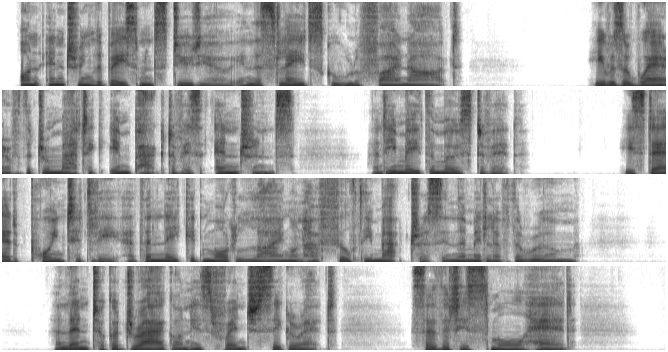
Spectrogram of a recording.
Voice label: Narration

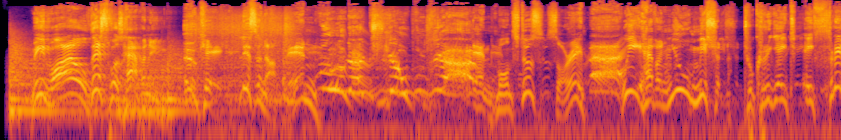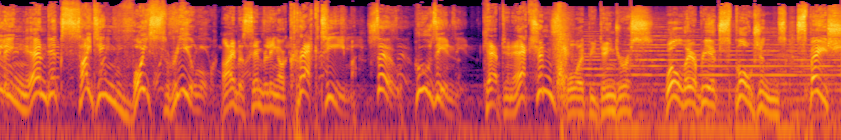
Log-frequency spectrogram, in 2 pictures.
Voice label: Character

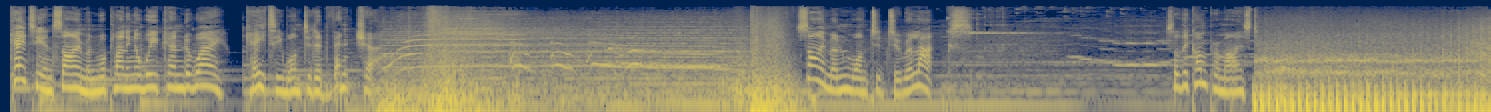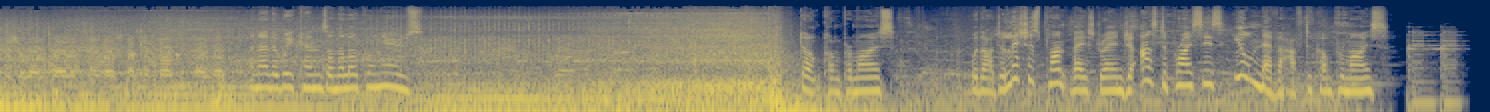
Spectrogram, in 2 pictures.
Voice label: Commercial; ASDA

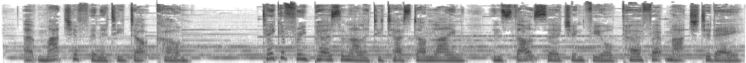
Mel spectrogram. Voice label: commercial; Match

